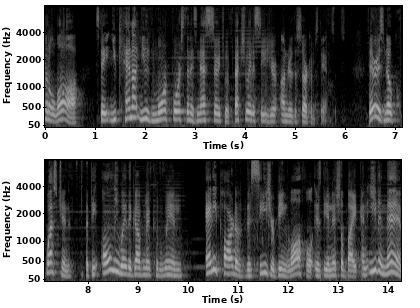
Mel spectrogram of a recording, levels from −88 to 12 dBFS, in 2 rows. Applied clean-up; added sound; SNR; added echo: neural separator model SepFormer DNS4.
